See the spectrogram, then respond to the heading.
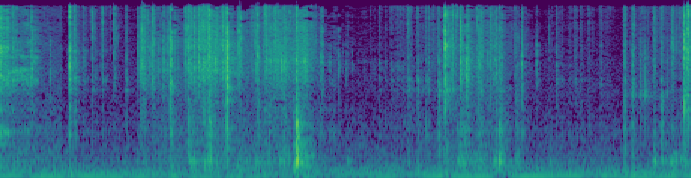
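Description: A metal blade scrapes and shaves thin flakes off an oval, hand-sized solid bar of dry soap with a tan outer layer and green interior, held in a hand with long red nails. Dry, crinkly scratching comes in uneven bursts, bright and hissy with almost no low end, separated by brief quiet pauses.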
